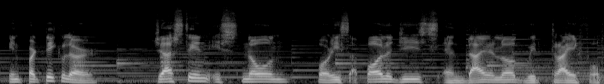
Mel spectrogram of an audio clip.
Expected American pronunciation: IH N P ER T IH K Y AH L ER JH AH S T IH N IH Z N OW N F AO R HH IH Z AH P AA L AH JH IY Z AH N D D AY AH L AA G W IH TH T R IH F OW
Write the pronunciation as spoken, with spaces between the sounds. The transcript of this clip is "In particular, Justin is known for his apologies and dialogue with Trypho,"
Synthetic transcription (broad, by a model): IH N P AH T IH K Y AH L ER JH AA S T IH N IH S N OW N F AO R HH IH S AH P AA L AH JH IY S AH N D D AY AH L AA G W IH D T R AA F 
